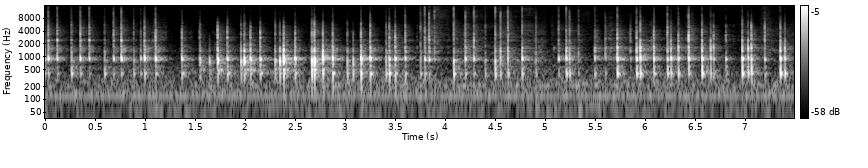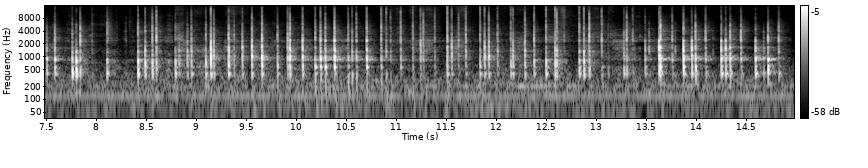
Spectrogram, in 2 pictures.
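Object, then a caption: Small cardboard box. Long nails tap a small, empty-looking, hollow white cardboard box with a red top. The taps come in a fast, steady, unbroken flurry. Each one is a dry, hollow, woody click centred around 890 Hz with a bright edge, dying away almost instantly.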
